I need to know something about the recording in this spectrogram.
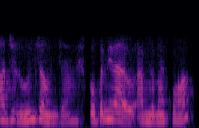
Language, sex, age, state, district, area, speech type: Nepali, female, 45-60, West Bengal, Darjeeling, rural, conversation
